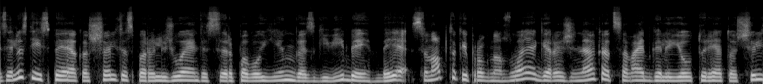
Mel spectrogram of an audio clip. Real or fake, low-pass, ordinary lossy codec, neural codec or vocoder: fake; 19.8 kHz; Opus, 16 kbps; vocoder, 44.1 kHz, 128 mel bands, Pupu-Vocoder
